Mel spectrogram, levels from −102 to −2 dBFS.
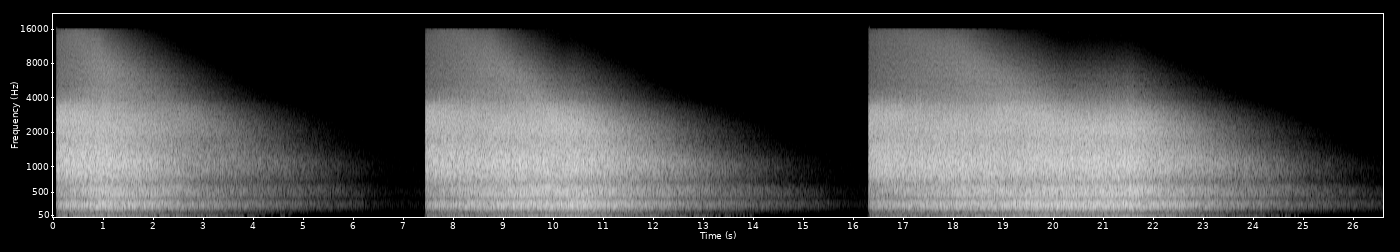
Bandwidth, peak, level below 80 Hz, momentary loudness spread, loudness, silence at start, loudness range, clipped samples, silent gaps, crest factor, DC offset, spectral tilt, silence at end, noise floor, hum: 16 kHz; -2 dBFS; -56 dBFS; 18 LU; -16 LUFS; 0.05 s; 17 LU; under 0.1%; none; 18 dB; under 0.1%; -2 dB/octave; 2.9 s; under -90 dBFS; none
